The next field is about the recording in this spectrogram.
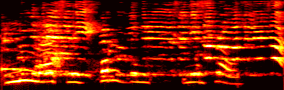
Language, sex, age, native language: Icelandic, male, 9, Icelandic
